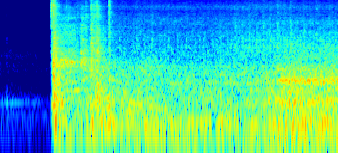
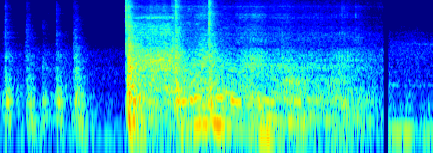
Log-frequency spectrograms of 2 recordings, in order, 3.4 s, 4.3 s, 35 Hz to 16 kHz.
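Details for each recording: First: 1953 Austin A40 Somerset after an ignition tune-up that stopped popping back through the carburetor: quiet, then the engine catches at once and settles into a steady, even idle with no stumbling. Clean, healthy start. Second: 1953 Austin A40 Somerset before its tune-up, air cleaner top off: engine cranks, catches and stumbles roughly with heavy vibration, dying between tries, with popping back through the carburetor; this suggests ignition as well as fuel problems.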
